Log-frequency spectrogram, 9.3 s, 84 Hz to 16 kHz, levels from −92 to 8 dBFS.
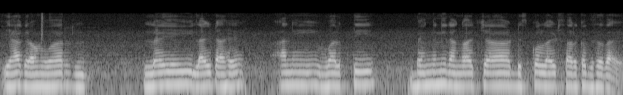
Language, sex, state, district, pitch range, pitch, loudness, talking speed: Marathi, male, Maharashtra, Pune, 135-145 Hz, 140 Hz, -17 LUFS, 95 wpm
